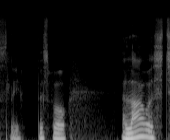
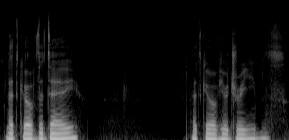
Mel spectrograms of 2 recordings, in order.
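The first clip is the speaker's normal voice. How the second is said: calm, even meditation voice with long pauses; unhurried guiding, leave space after each short phrase; guided meditation. Real, not acted. Meditation guide settling listeners into the session, calm and measured.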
